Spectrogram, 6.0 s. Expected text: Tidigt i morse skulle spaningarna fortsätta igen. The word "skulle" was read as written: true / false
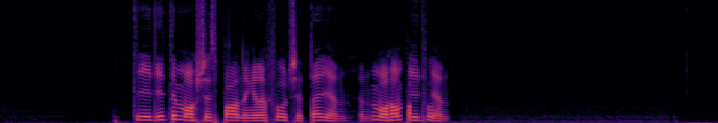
false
